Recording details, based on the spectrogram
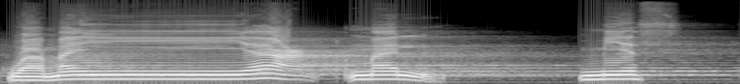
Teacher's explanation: Huruf qaf dipanjangkan 2 harokat yang ini karena di depannya terdapat alif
